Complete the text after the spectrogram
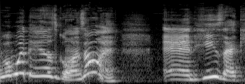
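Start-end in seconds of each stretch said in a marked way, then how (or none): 0.0-1.2 much higher, shocked imitation of Danny; mock shocked. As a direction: squeal it like a stunned boss. Danny's reaction retold.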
